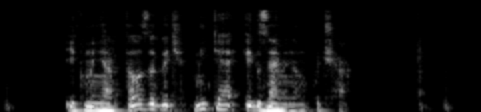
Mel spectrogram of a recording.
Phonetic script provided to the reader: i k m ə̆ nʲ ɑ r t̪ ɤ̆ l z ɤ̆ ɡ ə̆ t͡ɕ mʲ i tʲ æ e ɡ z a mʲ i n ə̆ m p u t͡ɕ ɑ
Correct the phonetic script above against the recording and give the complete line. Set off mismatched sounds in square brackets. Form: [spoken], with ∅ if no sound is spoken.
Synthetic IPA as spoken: i k m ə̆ nʲ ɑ r t̪ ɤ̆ l z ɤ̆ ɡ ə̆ t͡ɕ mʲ i tʲ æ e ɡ z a mʲ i n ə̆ m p u t͡ɕ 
